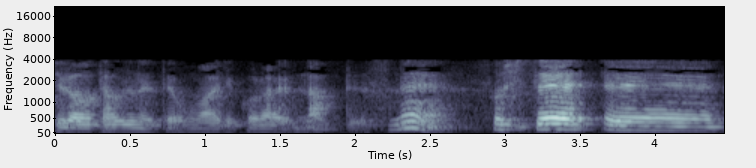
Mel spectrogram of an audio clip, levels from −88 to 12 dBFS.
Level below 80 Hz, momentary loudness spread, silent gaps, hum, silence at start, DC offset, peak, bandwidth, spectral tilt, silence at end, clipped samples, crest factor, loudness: -74 dBFS; 21 LU; none; none; 0 s; under 0.1%; 0 dBFS; 4 kHz; -9 dB/octave; 0 s; under 0.1%; 20 dB; -19 LUFS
